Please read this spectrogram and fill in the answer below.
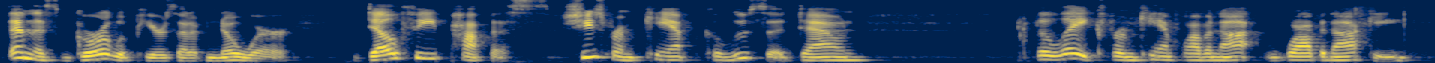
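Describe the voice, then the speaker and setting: Expressive low-voiced woman reading a story. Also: a little slow. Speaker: audiobook-style reader. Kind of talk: read-aloud narration of a novel.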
